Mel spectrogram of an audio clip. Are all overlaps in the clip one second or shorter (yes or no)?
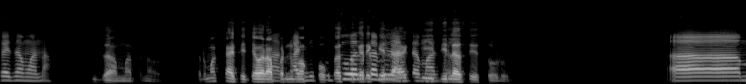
no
